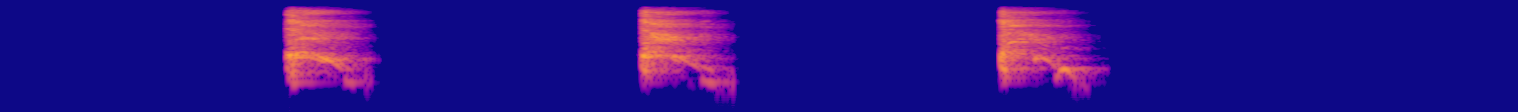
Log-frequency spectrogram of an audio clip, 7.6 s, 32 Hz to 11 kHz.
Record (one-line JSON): {"three_cough_length": "7.6 s", "three_cough_amplitude": 22329, "three_cough_signal_mean_std_ratio": 0.26, "survey_phase": "alpha (2021-03-01 to 2021-08-12)", "age": "45-64", "gender": "Female", "wearing_mask": "No", "symptom_none": true, "smoker_status": "Never smoked", "respiratory_condition_asthma": false, "respiratory_condition_other": false, "recruitment_source": "REACT", "submission_delay": "1 day", "covid_test_result": "Negative", "covid_test_method": "RT-qPCR"}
